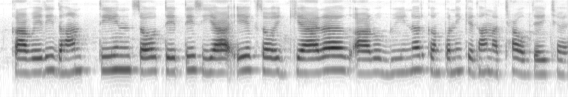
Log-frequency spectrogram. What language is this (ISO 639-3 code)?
mai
